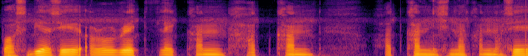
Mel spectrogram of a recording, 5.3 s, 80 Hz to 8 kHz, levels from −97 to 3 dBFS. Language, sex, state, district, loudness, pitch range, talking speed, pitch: Nagamese, male, Nagaland, Kohima, -19 LUFS, 95-105 Hz, 145 wpm, 95 Hz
